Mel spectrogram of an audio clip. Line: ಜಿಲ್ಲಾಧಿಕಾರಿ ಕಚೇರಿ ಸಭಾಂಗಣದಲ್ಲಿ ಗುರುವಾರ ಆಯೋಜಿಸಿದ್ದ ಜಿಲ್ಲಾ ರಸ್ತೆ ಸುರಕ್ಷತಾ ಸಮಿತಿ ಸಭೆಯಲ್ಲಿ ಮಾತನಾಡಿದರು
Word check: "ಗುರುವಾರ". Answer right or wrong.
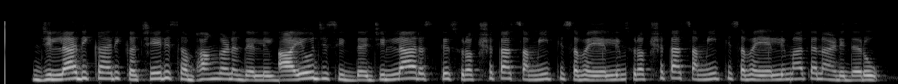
wrong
